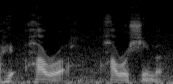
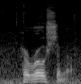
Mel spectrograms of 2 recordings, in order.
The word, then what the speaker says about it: Hiroshima: Hariroshima. How do you pronounce it? Hiroshima. Hiroshima.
